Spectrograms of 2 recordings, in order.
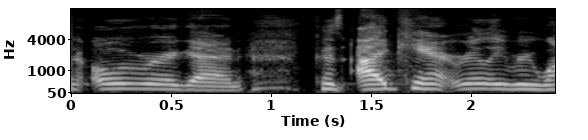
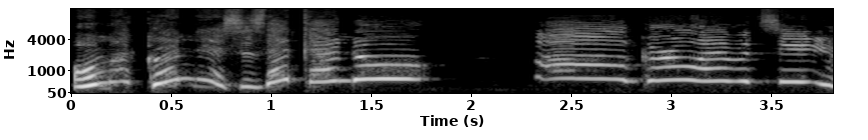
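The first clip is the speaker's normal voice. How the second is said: very high, overfamiliar, gushing voice. Mocking how she acts like she's friends with Kendall: imitating Heather gushing. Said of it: "She's saying it as if she's friends with Kendall".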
